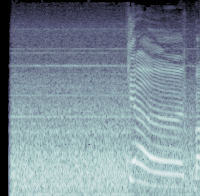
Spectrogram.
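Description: A GEXR diesel locomotive's engine idling close by, a steady loud drone, with a man starting to speak over it near the end.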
